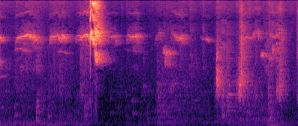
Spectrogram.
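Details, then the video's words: Male and female rosy-faced and Fischer's lovebirds calling for mating: high chirps, one loud shrill squawk near the middle, then rougher chattering bursts toward the end. "نداءات ذكور وإناث طيور الروز والفيشر من أجل التزاوج"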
